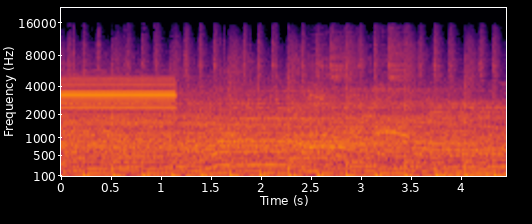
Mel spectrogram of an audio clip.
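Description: FIRST Robotics Competition field end-of-match buzzer: one steady high tone that cuts off about a second in, marking the end of the match. Arena music with a steady beat plays underneath and on after it.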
